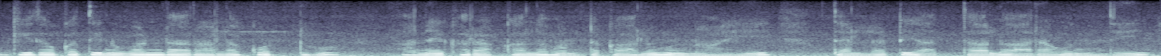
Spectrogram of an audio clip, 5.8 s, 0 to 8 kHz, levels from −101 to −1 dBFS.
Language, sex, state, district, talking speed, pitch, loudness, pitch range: Telugu, female, Telangana, Hyderabad, 125 wpm, 215 Hz, -14 LUFS, 205-225 Hz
